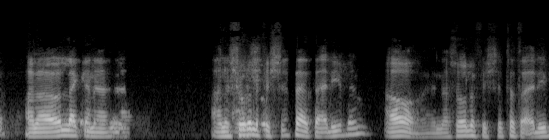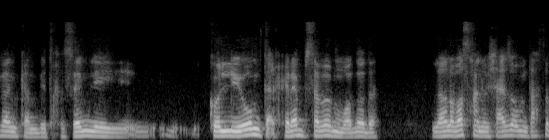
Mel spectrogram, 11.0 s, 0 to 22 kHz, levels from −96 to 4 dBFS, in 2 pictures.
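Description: An echo leak appears at 0.05 to 0.22 s, 0.78 to 0.89 s, 1.08 to 1.35 s and 2.31 to 2.69 s. A delayed copy of the speech returns. It starts faint, about 280 ms late, then arrives 185 ms late and grows until it is nearly as loud as the speech. Likely cause: a loudspeaker echo that the far end's canceller failed to remove.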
